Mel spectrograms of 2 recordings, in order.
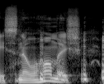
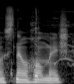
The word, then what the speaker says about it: Snohomish: And it's funny, when I used to call up and have to give my address over the phone and I would say Snohomish, people would often giggle. It sounds somehow like the North Pole. I don't know, Snohomish. But it's spelled exactly like it sounds, Snohomish, which you can tell I've said a million times in my life.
